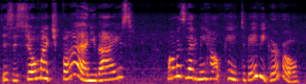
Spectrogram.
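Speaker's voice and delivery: put-on high, singsong kid voice; delighted little child. Child telling viewers she is helping Mama, delighted little-kid voice. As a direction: chirp to the viewers like a small kid.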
